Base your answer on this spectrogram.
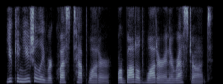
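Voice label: water, English vocabulary; water or bottled water in a restaurant.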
